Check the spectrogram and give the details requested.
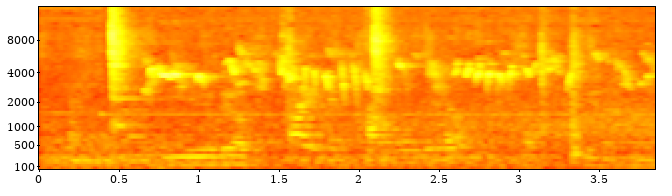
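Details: Young goldfinch hybrid aged two months singing: a rambling run of high twittering and warbled notes through most of the stretch, mixed with clicks and some low background noise.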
